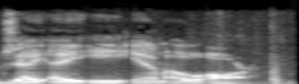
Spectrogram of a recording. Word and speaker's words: Jaemor: Yes, it's spelled a little unusual, so Siri and Alexa, especially if you're from the South, probably won't understand what you mean when you say it, but it's J. Moore, Jaemor.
